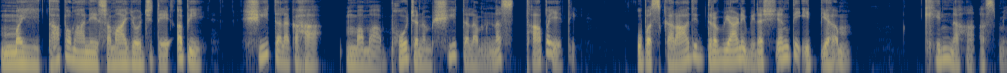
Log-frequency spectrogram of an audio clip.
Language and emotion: Sanskrit, fearful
